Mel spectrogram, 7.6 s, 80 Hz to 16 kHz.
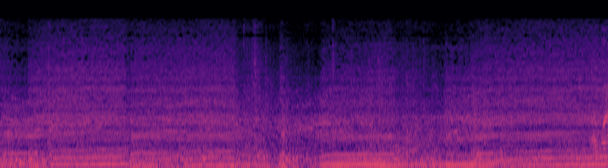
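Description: A race car engine in a PS4 racing game drones steadily at high revs, with pitch shifts as it eases off briefly and climbs again, loud and continuous.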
